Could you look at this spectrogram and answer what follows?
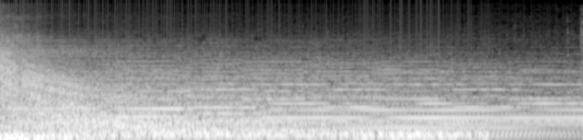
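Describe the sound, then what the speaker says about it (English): Geyser effect from the Hunter video game: a loud gushing burst with a bright hissing onset that settles into a sustained rumbling churn, fading slightly over about two and a half seconds. "Geyser."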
